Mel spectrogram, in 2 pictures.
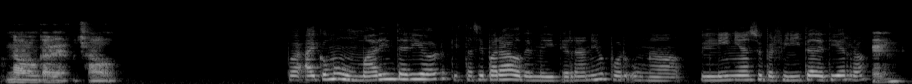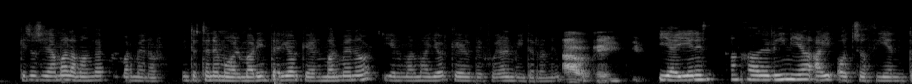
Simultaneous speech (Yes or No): No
